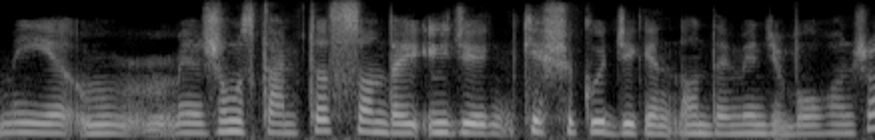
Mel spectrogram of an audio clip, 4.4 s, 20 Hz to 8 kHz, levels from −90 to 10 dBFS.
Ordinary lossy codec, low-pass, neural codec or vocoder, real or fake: none; none; codec, 16 kHz, 1 kbps, X-Codec, WavLM features, trained on Multilingual LibriSpeech; fake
